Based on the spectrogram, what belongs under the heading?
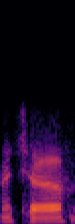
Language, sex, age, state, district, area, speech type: Dogri, male, 18-30, Jammu and Kashmir, Udhampur, rural, conversation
